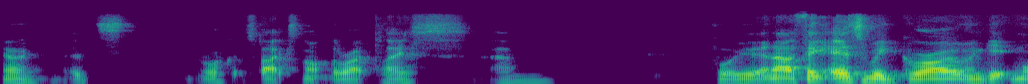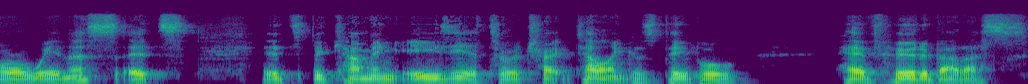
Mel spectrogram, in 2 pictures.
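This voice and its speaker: Over a quiet background, a man with a New Zealand accent speaks fairly quickly, his fairly low pitch carrying a dark, mellow tone. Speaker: tech company founder and CEO. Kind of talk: interview. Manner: halting, many restarts and fillers.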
